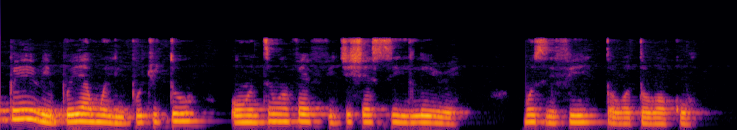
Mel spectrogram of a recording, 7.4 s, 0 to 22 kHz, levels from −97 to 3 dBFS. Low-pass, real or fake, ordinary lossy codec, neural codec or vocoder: 7.2 kHz; real; none; none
